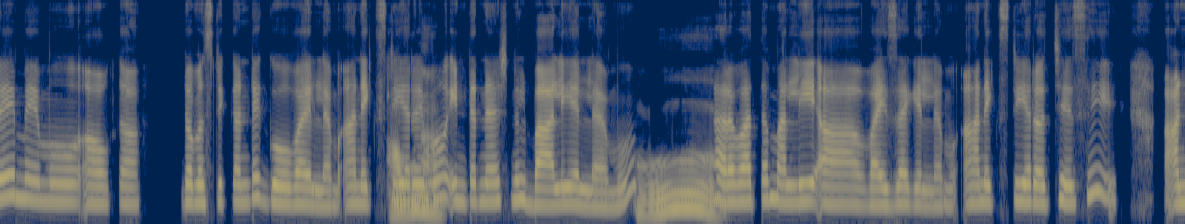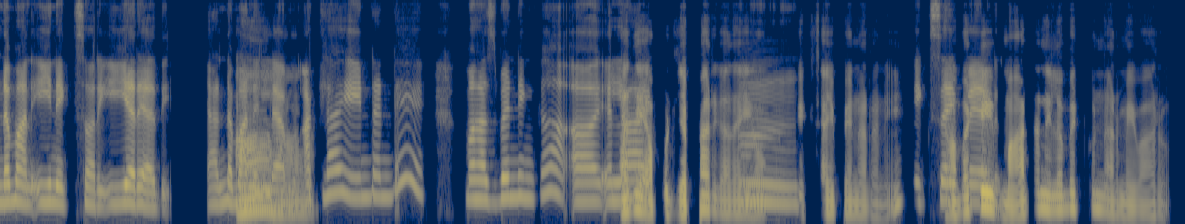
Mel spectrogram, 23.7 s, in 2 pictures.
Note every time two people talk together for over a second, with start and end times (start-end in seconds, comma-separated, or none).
none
